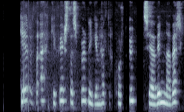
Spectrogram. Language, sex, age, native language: Icelandic, female, 20-29, Icelandic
